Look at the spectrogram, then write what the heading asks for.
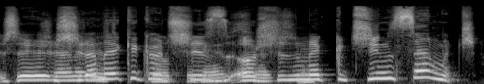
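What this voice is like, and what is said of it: Slurred drunk-sounding voice. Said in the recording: “I read this in a real drunk voice.”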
